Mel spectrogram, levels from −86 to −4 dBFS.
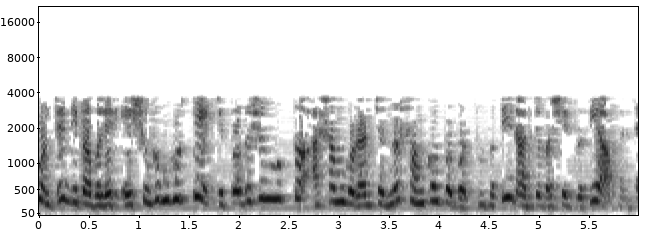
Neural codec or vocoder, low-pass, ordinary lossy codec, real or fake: none; 3.6 kHz; none; real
